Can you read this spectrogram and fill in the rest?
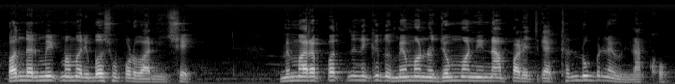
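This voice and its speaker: A man telling comic stories on stage at a live show, and acting out the characters in his jokes in loud, high voices. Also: brisk. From Gujarat, India. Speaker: comedian. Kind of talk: live stand-up storytelling.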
